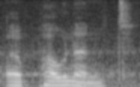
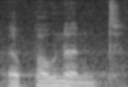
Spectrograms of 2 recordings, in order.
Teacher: Lên giọng âm thứ hai, opponent.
